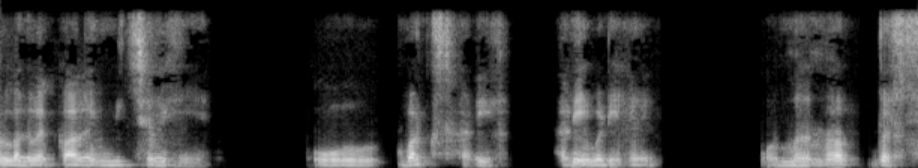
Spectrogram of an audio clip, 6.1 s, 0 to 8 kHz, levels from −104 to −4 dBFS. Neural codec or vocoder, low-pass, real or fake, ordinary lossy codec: codec, 16 kHz in and 24 kHz out, 1.1 kbps, FireRedTTS-2 codec; 7.2 kHz; fake; none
